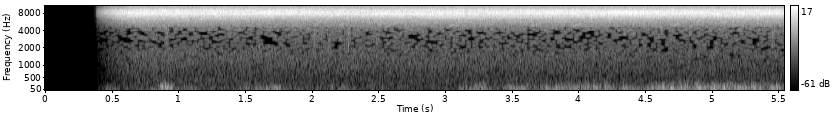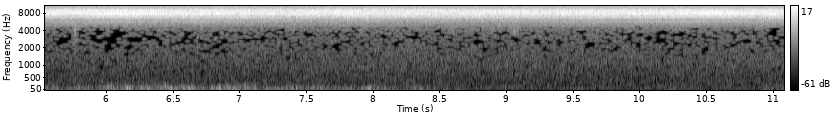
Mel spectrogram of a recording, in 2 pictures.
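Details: A Tibicina cicada sings a soft, continuous, high, hissing buzz that holds steady without a break, recorded in Monchique, Algarve, Portugal, in 2019.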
